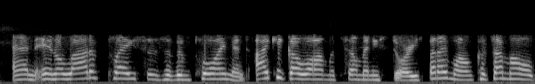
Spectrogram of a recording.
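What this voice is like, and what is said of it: New York accent. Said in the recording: “calling from New York ... accent.”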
